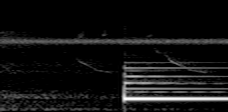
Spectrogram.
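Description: A singing bowl struck once a little after a second in, ringing with a strong steady low tone and a slowly wavering overtone above it as it starts to fade. Before the strike there is only a faint hush.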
